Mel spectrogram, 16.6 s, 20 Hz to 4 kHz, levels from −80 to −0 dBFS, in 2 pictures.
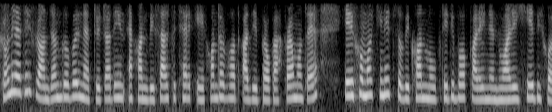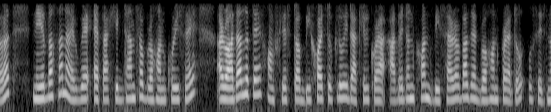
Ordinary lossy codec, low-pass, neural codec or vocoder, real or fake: none; 3.6 kHz; codec, 16 kHz in and 24 kHz out, 0.6 kbps, FocalCodec, streaming, 2048 codes; fake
